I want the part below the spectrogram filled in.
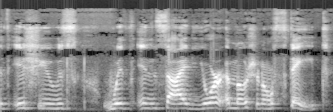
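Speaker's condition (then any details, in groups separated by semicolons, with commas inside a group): Cerebral palsy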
